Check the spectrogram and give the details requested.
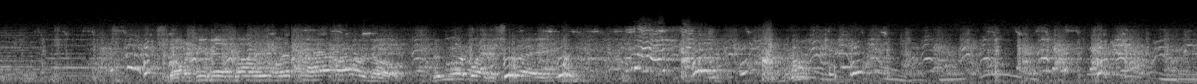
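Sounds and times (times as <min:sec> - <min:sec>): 
dog barking and yipping excitedly with high whines: 0:00.5 - 0:11.9.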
